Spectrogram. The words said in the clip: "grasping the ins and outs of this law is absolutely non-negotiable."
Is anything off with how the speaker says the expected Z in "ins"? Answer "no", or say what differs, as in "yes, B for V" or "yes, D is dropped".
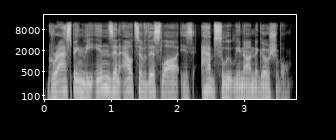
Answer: no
